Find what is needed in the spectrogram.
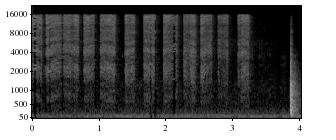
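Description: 3M Super 77 aerosol spray adhesive being sprayed in a quick series of short hissing bursts, about three a second, onto a flat panel. A single sharp knock sounds just before the end.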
